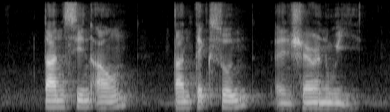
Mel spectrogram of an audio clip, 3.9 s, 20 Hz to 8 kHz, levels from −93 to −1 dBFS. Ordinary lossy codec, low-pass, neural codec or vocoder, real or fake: none; 7.2 kHz; vocoder, 22.05 kHz, 80 mel bands, WaveNeXt; fake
